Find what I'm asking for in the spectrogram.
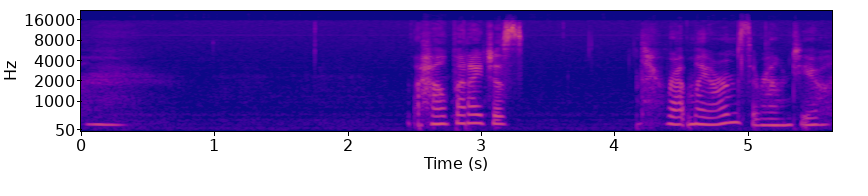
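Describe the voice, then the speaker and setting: A woman voicing a playful, hungry and affectionate succubus roommate in an ASMR roleplay, coaxing and teasing with sighs and soft, breathy turns. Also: on the high side, fairly even intonation, no echo. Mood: soft, intimate. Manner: coaxing, sighing, drawn-out savouring, shifting into soft whispers.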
